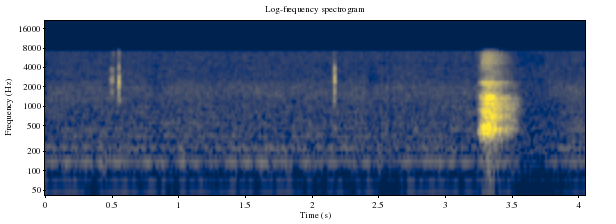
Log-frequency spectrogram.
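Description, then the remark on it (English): A single sharp dog bark breaks a quiet background with a low steady hum, preceded by two faint, brief squeaky chirps. “Poor doggy. Bye bye, doggy.”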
